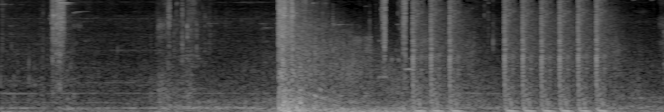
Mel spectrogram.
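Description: Bursts of video-game gunfire in Fortnite, a scattered volley followed by a loud burst and then a fast rattling string of shots, close and fairly loud over steady game background noise.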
